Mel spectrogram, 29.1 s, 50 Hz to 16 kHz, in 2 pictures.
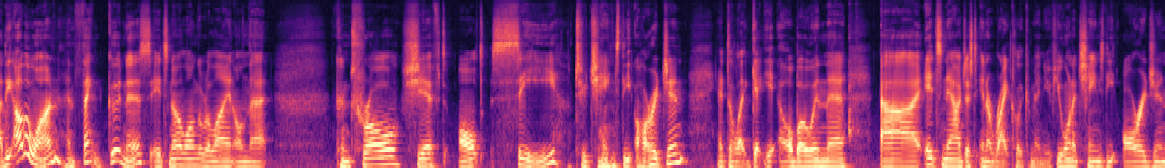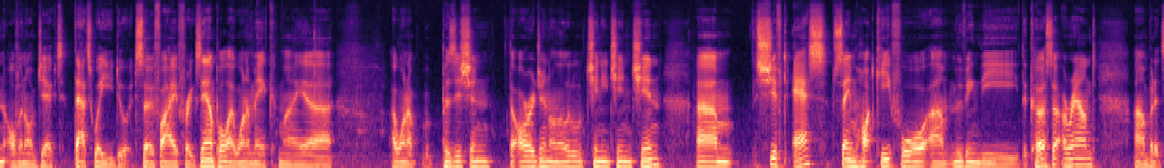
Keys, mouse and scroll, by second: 10.4 right click, 15.9 scroll up 2, 16.3 shift+middle click, 16.9 Tab, 17.5 click, 18.4 KP_Decimal, 18.8-19.6 scroll down 15, 19.6 middle click, 20.1 scroll down 2, 20.5 middle click, 21.1 middle click, 21.9 middle click, 22.3 scroll down 2, 22.6 middle click, 24.1 shift+s.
